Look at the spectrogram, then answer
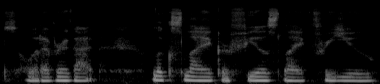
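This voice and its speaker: A woman leads a guided meditation in a soft, breathy near-whisper. Her delivery is very slow and soothing, with long pauses. The pitch stays flat and even, settling gently from phrase to phrase. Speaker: yoga nidra guide and podcast host.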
